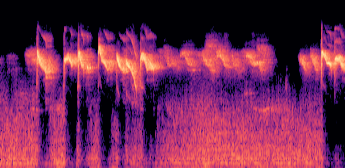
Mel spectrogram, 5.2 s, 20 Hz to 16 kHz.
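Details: Oriental white-eye in a cage, singing after its second day of deworming treatment in September 2022. Loud, squeaky rising-falling chirps open the song, then a softer, flowing high twitter follows before a final strong burst.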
